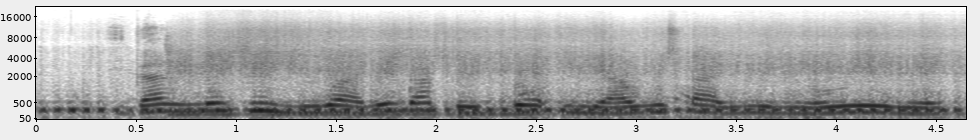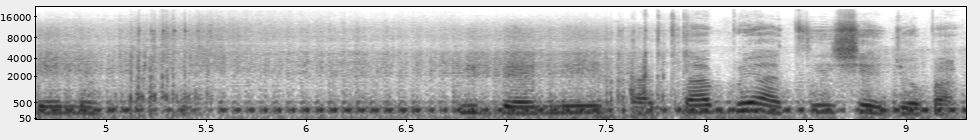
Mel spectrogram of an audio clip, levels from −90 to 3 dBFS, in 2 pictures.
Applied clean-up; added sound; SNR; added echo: neural mask model RNNoise.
